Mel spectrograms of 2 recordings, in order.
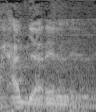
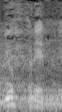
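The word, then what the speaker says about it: جحر: Lalu seterusnya yang kedua dilihat oleh Nabi kita wa ata ala hajarin. Ada salah. Wa ata ala juhrin, itu membacanya kalau itu jim dahulu.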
